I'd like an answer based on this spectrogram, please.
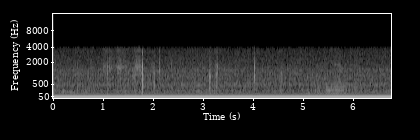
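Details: Massed honey bee buzzing, a thick unbroken hum, heard during a novice hive check at Summerwood Lane Allotments and Community Garden, with sharp clicks and taps from the frames and a short murmur of speech.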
